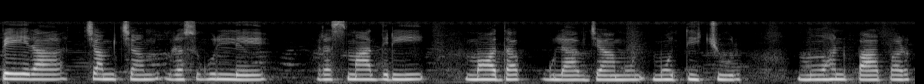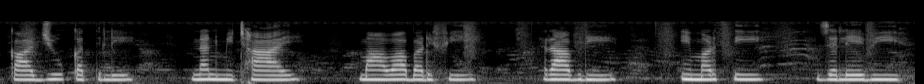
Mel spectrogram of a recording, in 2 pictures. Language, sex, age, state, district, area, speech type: Urdu, female, 18-30, Bihar, Madhubani, rural, spontaneous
